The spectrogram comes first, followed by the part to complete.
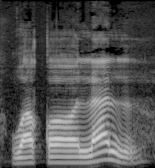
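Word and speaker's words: وقالا: orang sama Wakwaw Alhamdulillah Nah untuk membedakan antara satu atau dua orang yang dua orang sudut tekan sedikit maka kita cara bacanya waqolal wakol Alhamdulillah waqolal waqolal seperti itu Kenapa diangkat suara menunjukkan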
